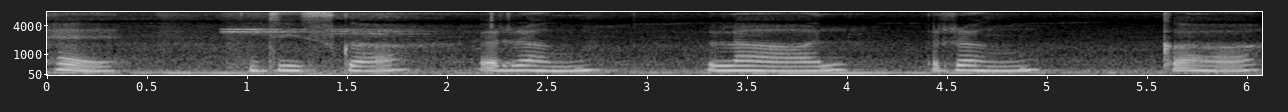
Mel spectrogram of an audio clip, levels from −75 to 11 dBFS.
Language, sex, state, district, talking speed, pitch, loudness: Hindi, female, Haryana, Jhajjar, 60 wpm, 210 Hz, -15 LUFS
